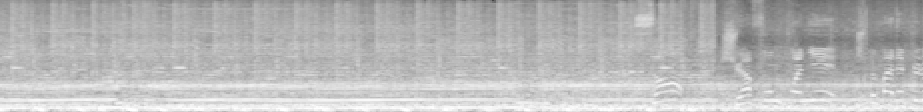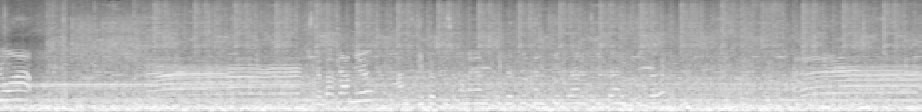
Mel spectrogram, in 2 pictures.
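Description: Royal Enfield Himalayan's single-cylinder engine held at full throttle on a motorway, its note climbing slowly and then holding near top speed, under heavy wind rush. Short voice- or music-like sweeps come in about midway.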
